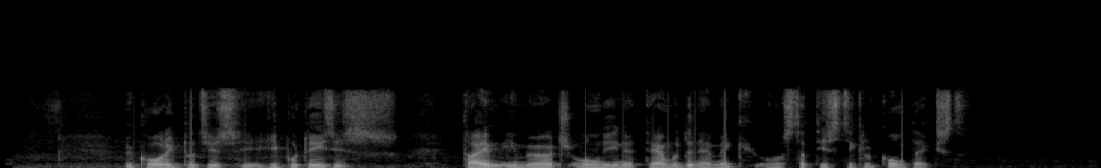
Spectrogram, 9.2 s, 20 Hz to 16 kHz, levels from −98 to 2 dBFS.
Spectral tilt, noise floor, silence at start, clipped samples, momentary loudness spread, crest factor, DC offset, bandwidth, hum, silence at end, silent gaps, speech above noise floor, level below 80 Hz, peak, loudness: -6.5 dB/octave; -86 dBFS; 1.05 s; under 0.1%; 15 LU; 22 dB; under 0.1%; 7.6 kHz; none; 1.2 s; none; 43 dB; -76 dBFS; -24 dBFS; -44 LUFS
